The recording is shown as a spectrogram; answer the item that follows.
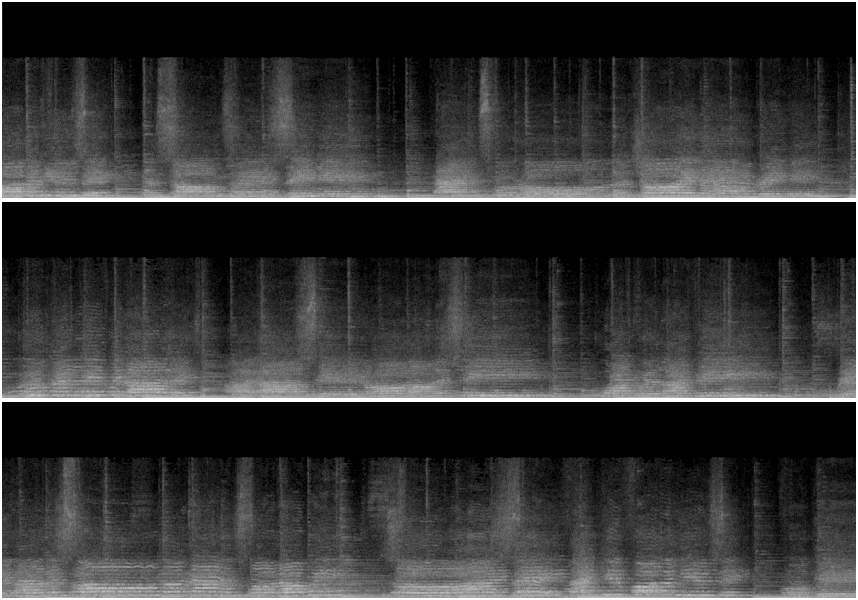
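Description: A choir singing with instrumental accompaniment, over low bass notes that change every second or two.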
